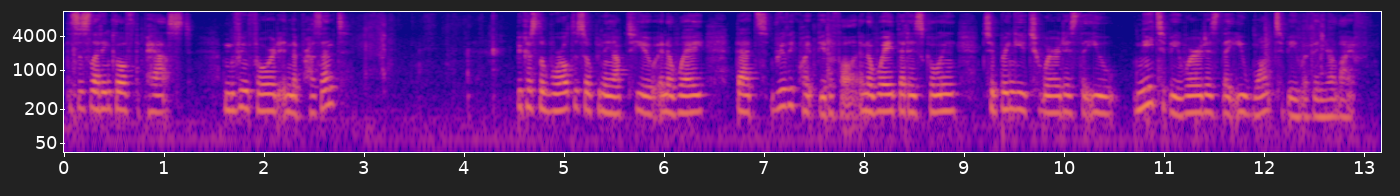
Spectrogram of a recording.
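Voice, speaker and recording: Woman w/ a head cold doing a tarot reading, lowish voice, stuffy, keeps saying okay. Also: fairly even intonation, fairly quick, darkish tone, slight background noise. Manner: soothing, repetitive reassurance with frequent "okay?". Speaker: tarot reader. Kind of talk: monthly tarot reading to camera. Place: indoors at a table, reading laid-out cards.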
